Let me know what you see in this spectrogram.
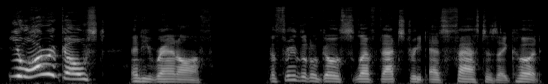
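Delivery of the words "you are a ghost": very high, loud shocked cry; boy crying out on discovering a ghost. Acted. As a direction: realize it and cry out.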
